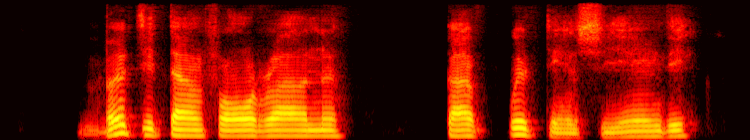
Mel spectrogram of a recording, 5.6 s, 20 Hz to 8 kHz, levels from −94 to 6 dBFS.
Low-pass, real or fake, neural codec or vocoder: 7.2 kHz; fake; codec, 16 kHz, 1.1 kbps, Voila-Tokenizer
